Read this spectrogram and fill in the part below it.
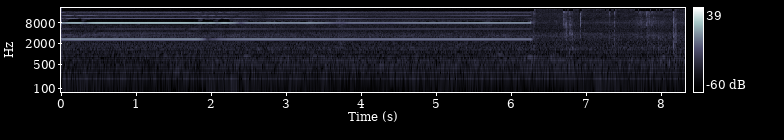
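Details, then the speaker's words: Yamaha RX-V475 amplifier with no sound and no HDMI: continuous meter beep for about six seconds across the 3.3 V supply to the PCM9211 DSP IC (input via L602), showing a dead short in that section. "हमें जो मिला है वह यह मिला है कि हमने जो किया है वह है यह सेक्शन जो अपना डीएसपीआईसी से संबंधित है पीसीएम 9211 और इसकी जो सप्लाई इनपुट है वह है यहां पर एल 602 और यह सेक्शन जो है शॉर्ट दिखा"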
